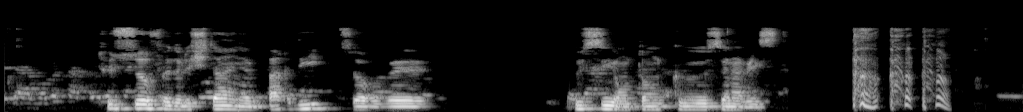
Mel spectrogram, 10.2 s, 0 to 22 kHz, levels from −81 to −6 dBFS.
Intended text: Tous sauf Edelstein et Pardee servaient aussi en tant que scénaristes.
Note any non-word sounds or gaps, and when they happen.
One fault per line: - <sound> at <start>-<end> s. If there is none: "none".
- cough at 8.5-9.5 s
